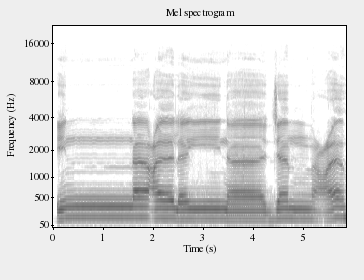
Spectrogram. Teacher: جیم کو میم سے ملا دیں گے کیونکہ میم ساکن ہے، عین کو صاف کر کے گلے سے نکالیں گے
